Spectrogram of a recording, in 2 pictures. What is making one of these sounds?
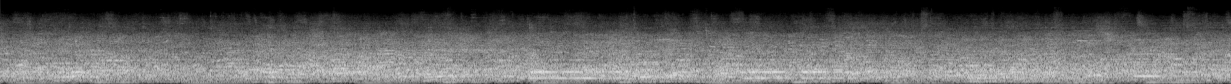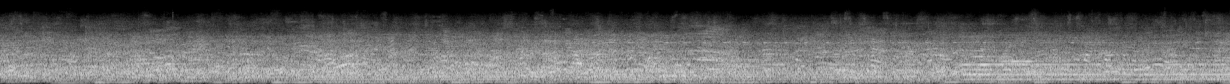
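An orchestra plays loudly in a large echoing hall.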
